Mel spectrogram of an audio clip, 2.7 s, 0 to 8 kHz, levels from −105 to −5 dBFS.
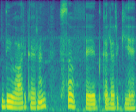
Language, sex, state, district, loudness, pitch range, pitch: Hindi, male, Jharkhand, Ranchi, -16 LUFS, 115-145 Hz, 125 Hz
